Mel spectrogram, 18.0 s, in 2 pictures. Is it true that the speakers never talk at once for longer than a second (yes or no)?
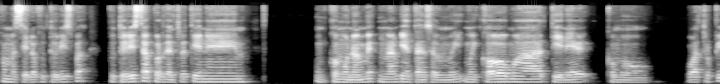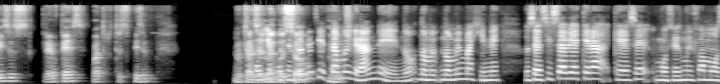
no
